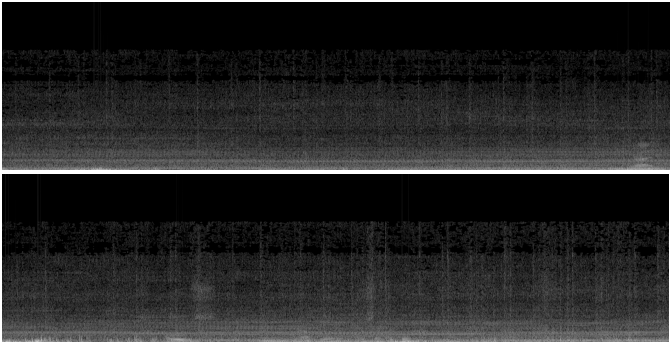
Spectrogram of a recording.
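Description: A steady mechanical hum, broken a few times by short stretches of low, murmured speech.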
